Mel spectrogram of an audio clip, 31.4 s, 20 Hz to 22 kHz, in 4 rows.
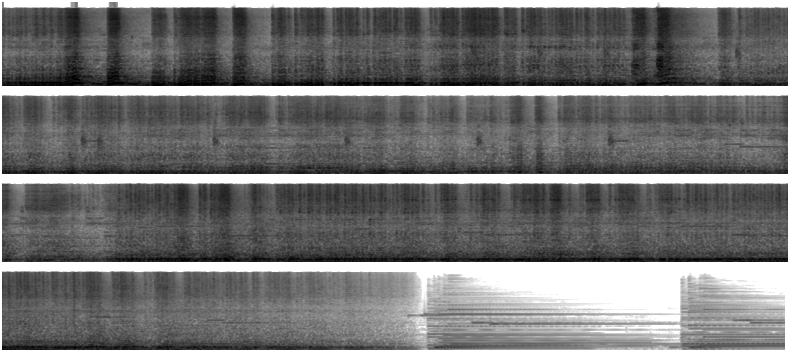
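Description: Mazda 26B four-rotor rotary engine of a drift-built RX-7 revving in rises and falls over the first several seconds, then running on and revving again through the second half before fading out near the end. Music plays with it.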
